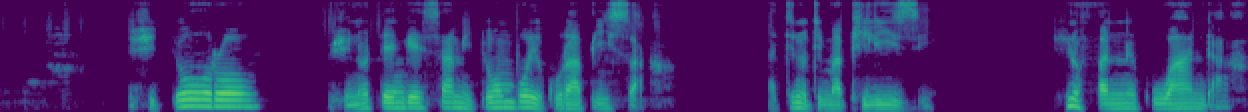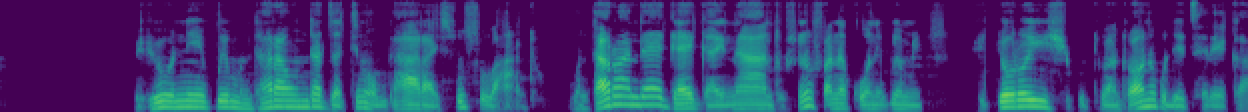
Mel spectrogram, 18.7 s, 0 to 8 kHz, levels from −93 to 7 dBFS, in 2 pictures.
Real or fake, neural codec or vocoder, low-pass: real; none; 7.2 kHz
